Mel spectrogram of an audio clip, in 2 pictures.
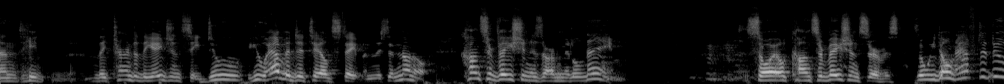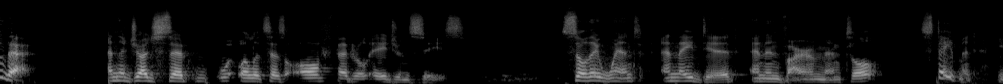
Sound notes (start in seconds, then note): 7.0 laughter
